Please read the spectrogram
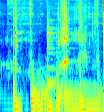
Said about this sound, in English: I'm sipping and I'm venting. Sipping on the water and just venting to you guys.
